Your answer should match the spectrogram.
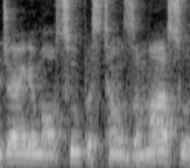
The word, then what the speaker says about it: Zamasu: Ball Super, is telling Zamasu, or Zamas, as he's going to be called. That's the proper way to say his name, Zamas.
